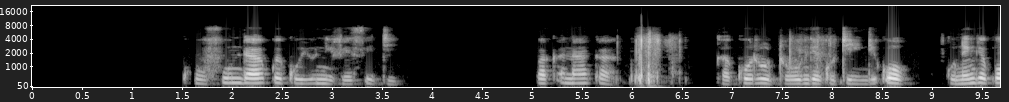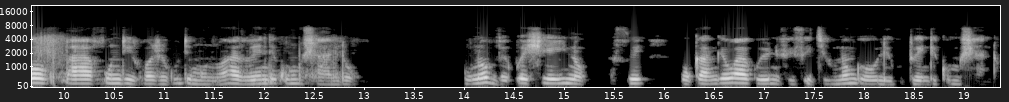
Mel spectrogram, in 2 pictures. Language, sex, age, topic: Ndau, female, 18-24, education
